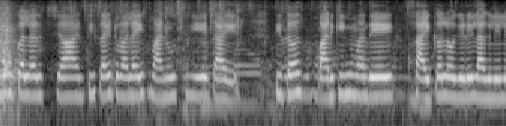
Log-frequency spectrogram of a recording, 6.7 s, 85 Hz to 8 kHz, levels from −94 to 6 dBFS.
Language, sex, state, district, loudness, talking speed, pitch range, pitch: Marathi, female, Maharashtra, Gondia, -17 LUFS, 150 wpm, 240-255 Hz, 250 Hz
